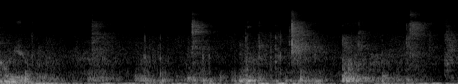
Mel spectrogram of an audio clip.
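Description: Footsteps thud on stairs in an echoing stairwell.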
